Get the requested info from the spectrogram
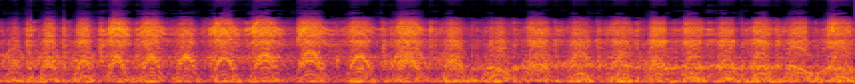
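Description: Electric guitar through heavy distortion playing a fast run of rapid, evenly repeated picked notes.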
